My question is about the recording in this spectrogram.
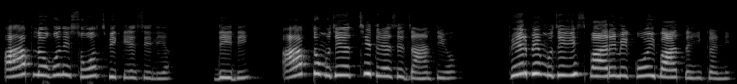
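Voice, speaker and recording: A woman's voice: very high voice, lively intonation, moderate pace, a bit bright, voice pushed up. Woman voicing an indignant widowed mother. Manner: indignant, insistent protests. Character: widowed mother, proud and fiercely devoted.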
